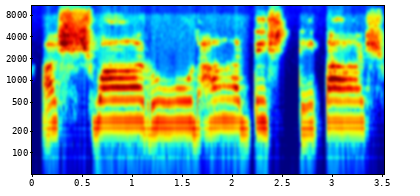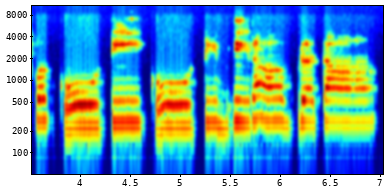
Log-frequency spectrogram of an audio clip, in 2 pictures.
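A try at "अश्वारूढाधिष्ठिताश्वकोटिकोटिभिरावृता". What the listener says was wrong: Ashwarudha dhishtitashva. So here Mahaprana tha, okay? And koti, once again, koti bhi. Everywhere it is short vowels, Hasvaswara. Koti bhi.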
